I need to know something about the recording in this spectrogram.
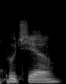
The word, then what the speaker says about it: Puccio: whipwreck versus val puccio is it puccio is how you pronounce it yeah puccio so uh i'm not familiar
